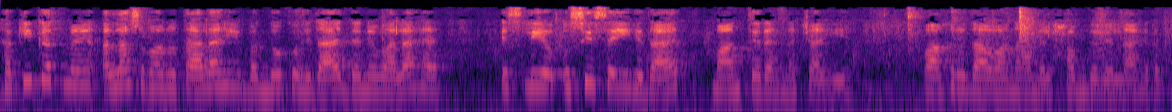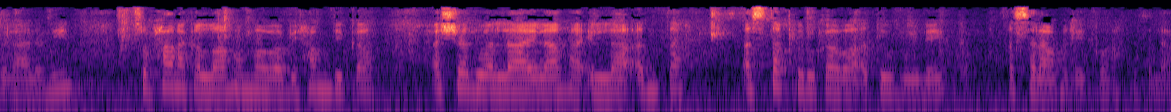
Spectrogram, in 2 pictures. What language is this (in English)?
Urdu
